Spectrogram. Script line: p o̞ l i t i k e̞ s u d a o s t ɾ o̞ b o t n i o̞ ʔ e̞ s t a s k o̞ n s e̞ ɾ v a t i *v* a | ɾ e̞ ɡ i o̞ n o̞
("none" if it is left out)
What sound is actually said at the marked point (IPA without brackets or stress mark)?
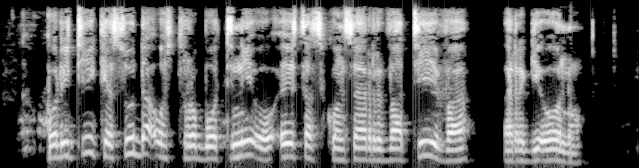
v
